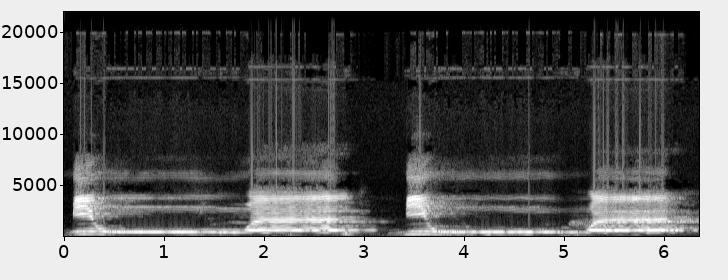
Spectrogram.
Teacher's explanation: Bila kata maal ghunah ni kita panjangkan min wal min wal. Lepas kita idgham, kita panjangkan untuk gun ghunnah, untuk dengung dia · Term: idgham maal ghunnah, idgham ma'al gunnah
